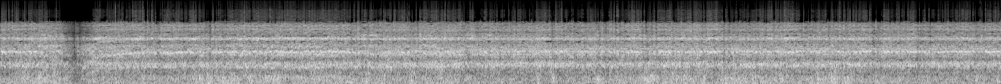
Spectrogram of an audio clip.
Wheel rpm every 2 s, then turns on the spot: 170, 220, 230, 230, 230.
none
